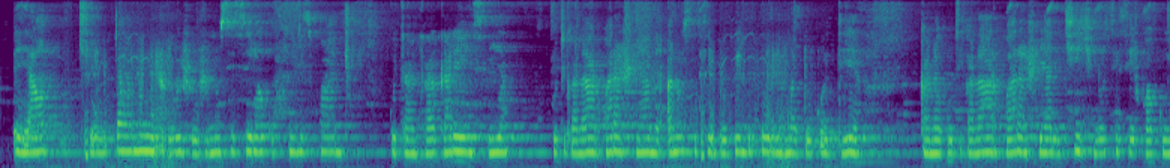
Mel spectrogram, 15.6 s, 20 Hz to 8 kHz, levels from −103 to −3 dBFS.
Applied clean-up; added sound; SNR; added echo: neural separator model SepFormer DNS4.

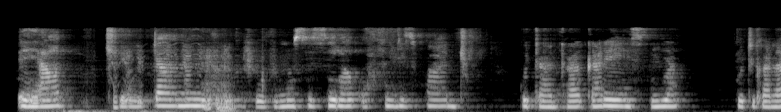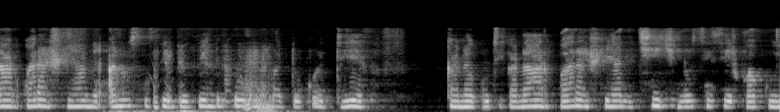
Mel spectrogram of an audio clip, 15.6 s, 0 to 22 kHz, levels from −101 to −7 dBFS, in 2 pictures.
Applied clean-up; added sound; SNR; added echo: neural mask model DeepFilterNet 3.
